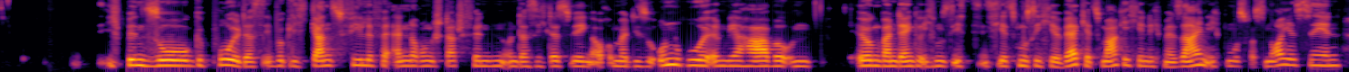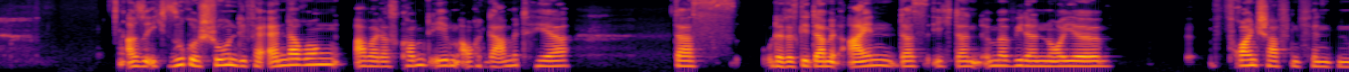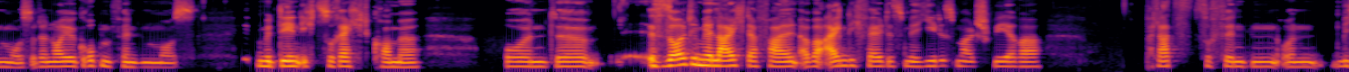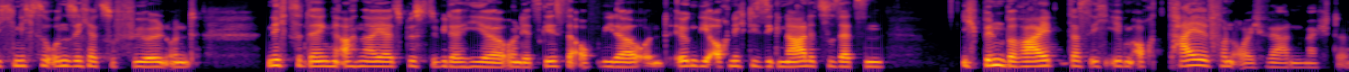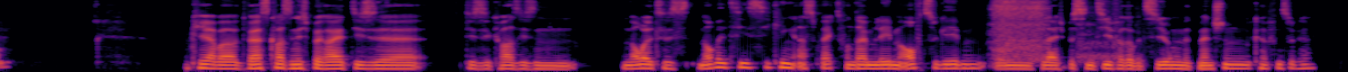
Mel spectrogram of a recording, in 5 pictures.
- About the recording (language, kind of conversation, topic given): German, advice, Wie erlebst du soziale Angst bei Treffen, und was macht es dir schwer, Kontakte zu knüpfen?
- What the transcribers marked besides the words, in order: other background noise; tapping; stressed: "Teil"; static; in English: "novelties novelty seeking"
